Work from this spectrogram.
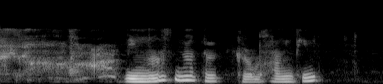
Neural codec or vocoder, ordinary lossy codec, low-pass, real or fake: autoencoder, 22.05 kHz, a latent of 192 numbers a frame, VITS, trained on one speaker; AAC, 32 kbps; 5.4 kHz; fake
